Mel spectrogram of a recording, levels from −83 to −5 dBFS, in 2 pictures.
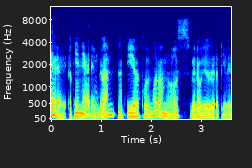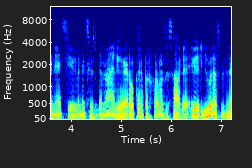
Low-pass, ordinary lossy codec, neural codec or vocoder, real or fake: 10.8 kHz; MP3, 32 kbps; codec, 44.1 kHz, 1.7 kbps, Pupu-Codec; fake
